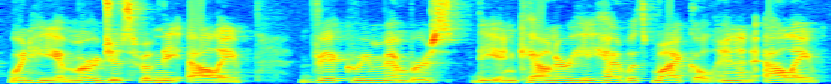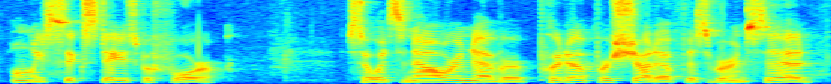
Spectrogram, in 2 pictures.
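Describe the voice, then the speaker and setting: A woman reading a mystery audiobook in a steady, measured way. Her voice is low and carries a gravelly texture. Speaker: audiobook narrator. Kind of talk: audiobook narration.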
